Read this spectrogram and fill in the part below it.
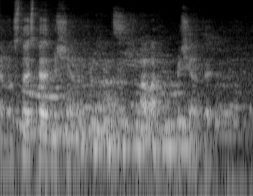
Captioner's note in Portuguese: risos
